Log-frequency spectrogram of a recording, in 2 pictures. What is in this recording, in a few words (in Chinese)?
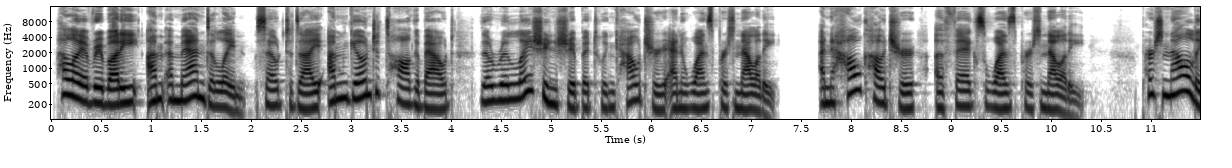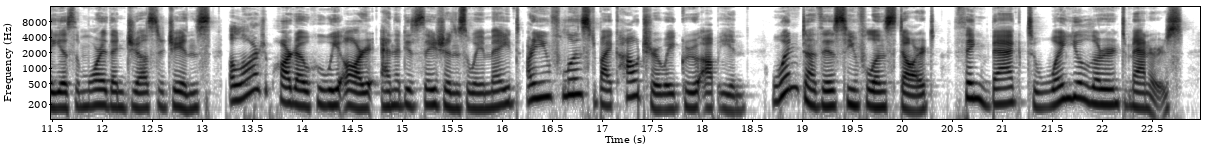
英女 英语讲述 自然演讲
